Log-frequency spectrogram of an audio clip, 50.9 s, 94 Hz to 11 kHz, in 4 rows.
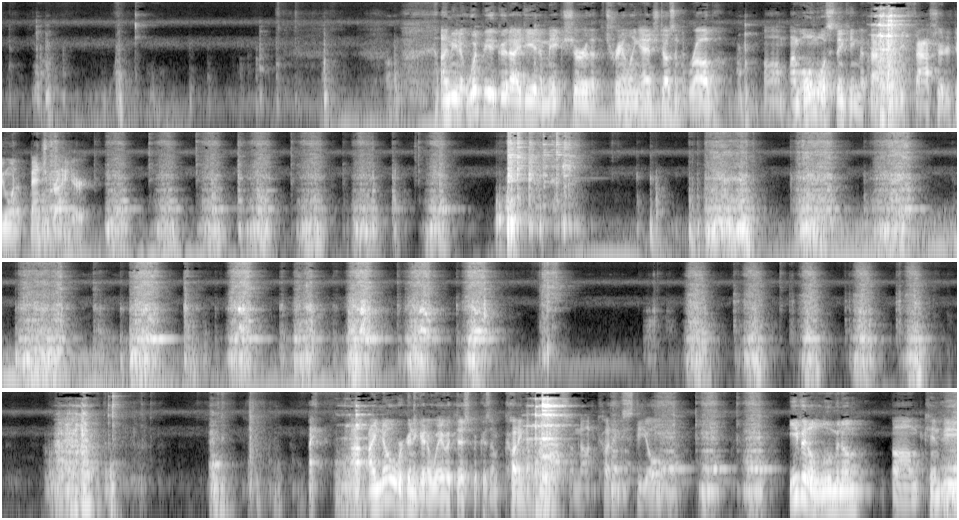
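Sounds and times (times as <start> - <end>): hand file rasping on metal: 13.2 - 18.8, 21.9 - 32.1, 34.6 - 37.9, 46.2 - 48.5.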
